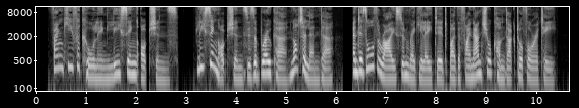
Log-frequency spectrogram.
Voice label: english british ivr

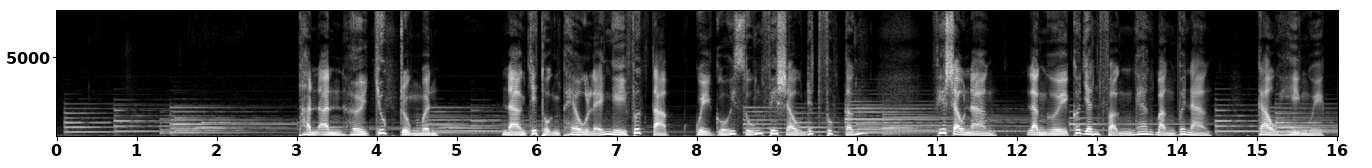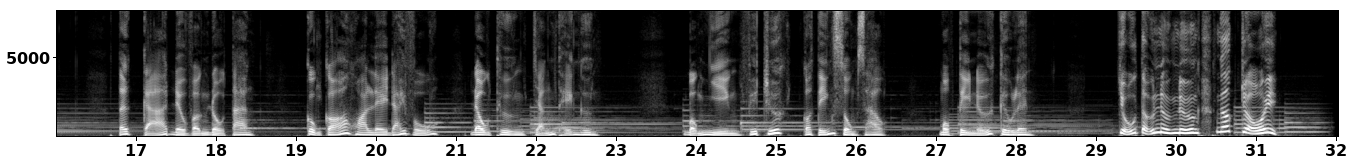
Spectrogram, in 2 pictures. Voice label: vietnamese audiobooks

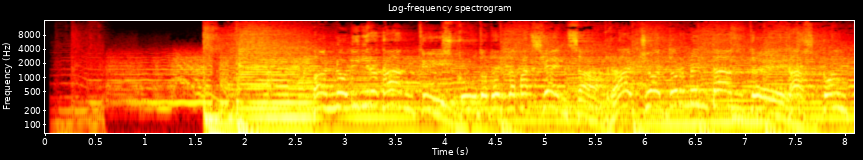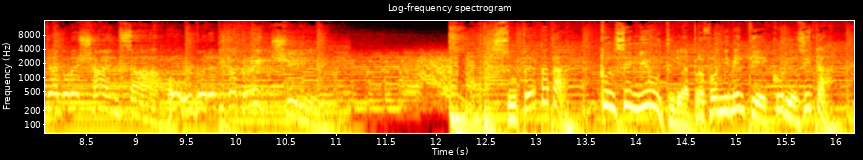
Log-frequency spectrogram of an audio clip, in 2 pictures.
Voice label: italian podcasts

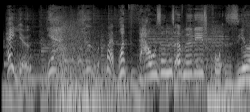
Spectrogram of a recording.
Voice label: english australian automotive

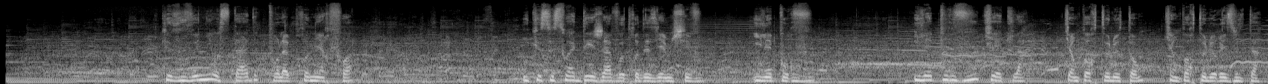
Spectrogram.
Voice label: french promos, voice actors

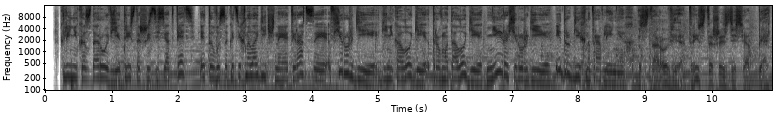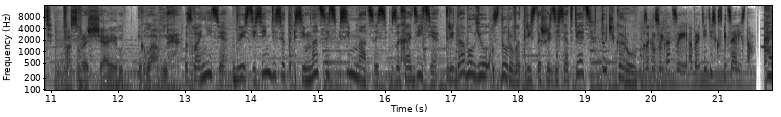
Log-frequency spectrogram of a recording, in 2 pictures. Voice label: russian commercial

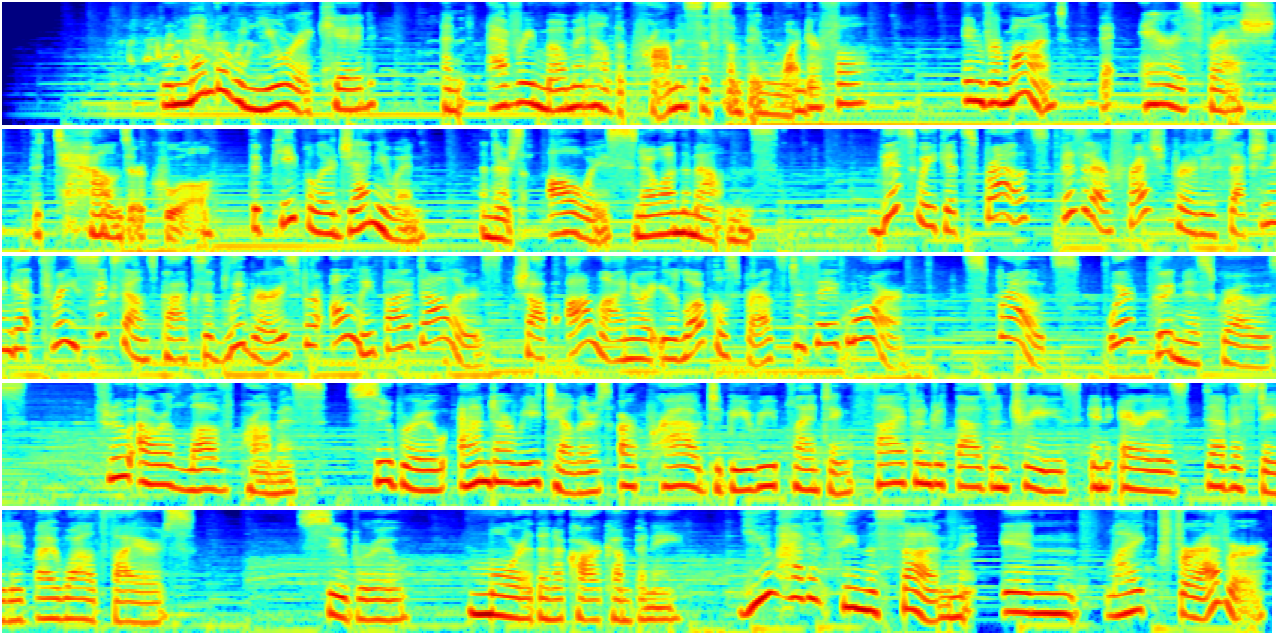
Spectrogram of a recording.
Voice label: english canadian commercial

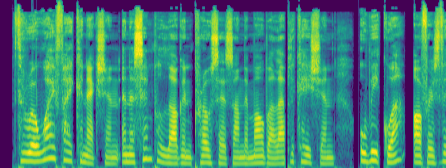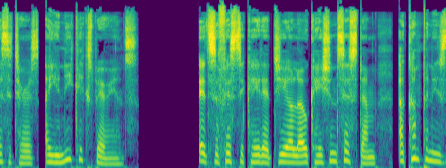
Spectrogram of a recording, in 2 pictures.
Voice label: english neutral corporate

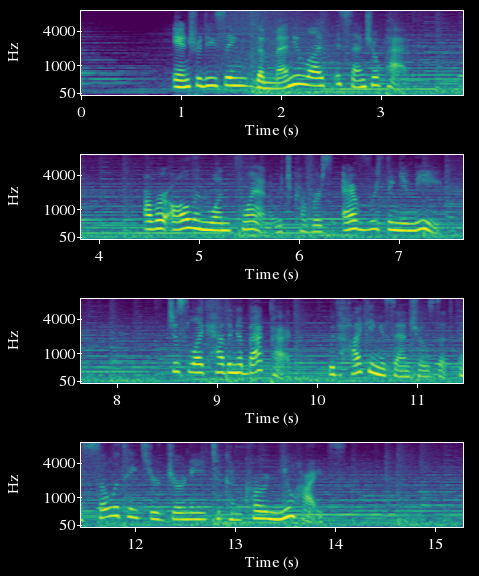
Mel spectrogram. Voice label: english corporate videos

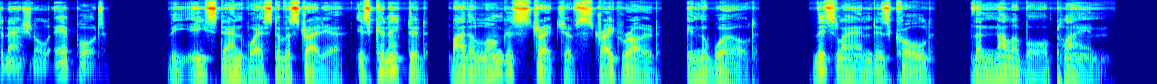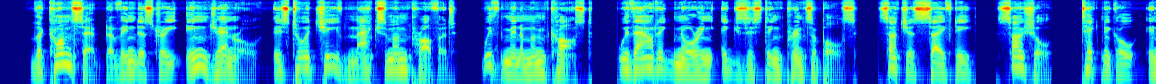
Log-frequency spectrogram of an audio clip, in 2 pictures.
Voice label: english australian corporate videos

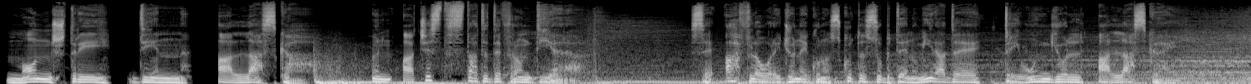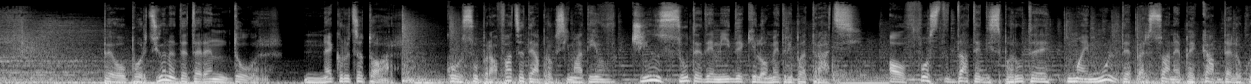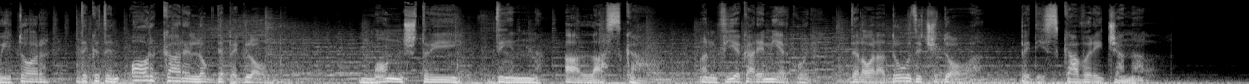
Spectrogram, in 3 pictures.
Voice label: romanian movie trailers

